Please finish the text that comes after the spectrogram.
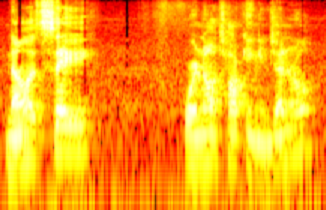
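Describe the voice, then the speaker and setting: A man's voice: mid-range voice, moderate pace, vocal fry, slight background noise. A young man explaining a probability lesson, thinking aloud with restarts and checking in with his listeners. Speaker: recitation instructor. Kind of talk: explaining a lecture topic.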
